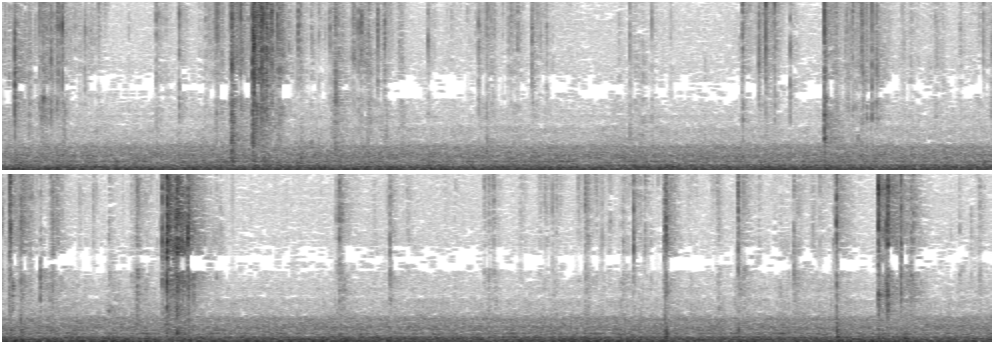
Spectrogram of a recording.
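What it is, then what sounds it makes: Dry, crumbly soap bar. A metal blade scrapes and cuts across the scored surface of a dried, solid cream soap bar held in one hand, cracking off dry pieces. A continuous dry, gritty scraping crackle runs over a steady low rumble, broken by occasional sharper, brighter snaps as pieces break away.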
